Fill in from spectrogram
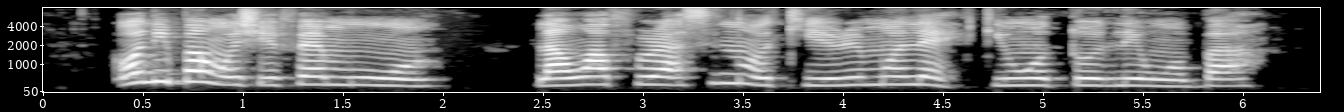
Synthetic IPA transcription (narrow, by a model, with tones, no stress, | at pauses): o˦nĩ˦ba˦˨w̃ɔ̃˧ʃe˧fɛ˦mũ˦w̃ɔ̃˧ | la˨w̃ɔ̃˧a˧fu˧˦ɾa˧si˦nãː˦˨ki˧˦e˧ɾe˦mɔ̃˦lɛ˦˨ki˨˦w̃ɔ̃˦to˦le˦w̃ɔ̃˧ba˦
